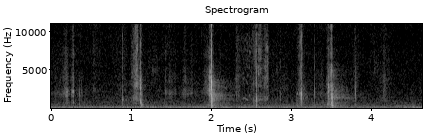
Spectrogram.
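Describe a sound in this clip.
Cards slap and slide onto a cloth surface.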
